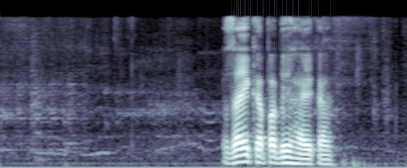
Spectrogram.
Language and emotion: Russian, neutral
